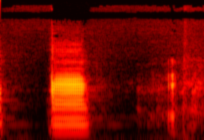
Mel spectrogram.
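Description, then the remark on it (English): An old-fashioned early radio sound effect of a moving automobile: a short, loud, steady horn-like drone lasting under half a second, followed by softer rumbling and a couple of quick clatters. “Yesterday in radio, a moving automobile sounded like this.”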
